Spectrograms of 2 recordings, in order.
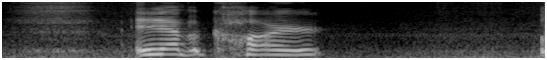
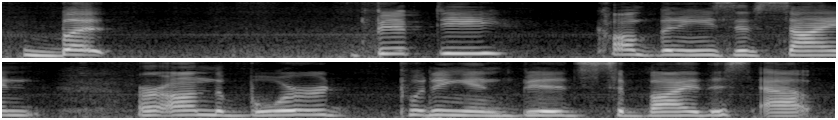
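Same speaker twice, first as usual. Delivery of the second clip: usual speaking voice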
